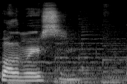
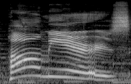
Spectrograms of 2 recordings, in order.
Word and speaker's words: palmiers: Palmiers! It's palmiers. I said it wrong.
